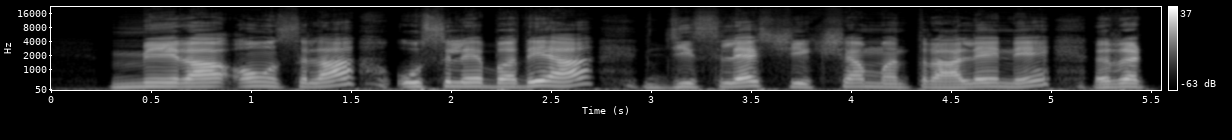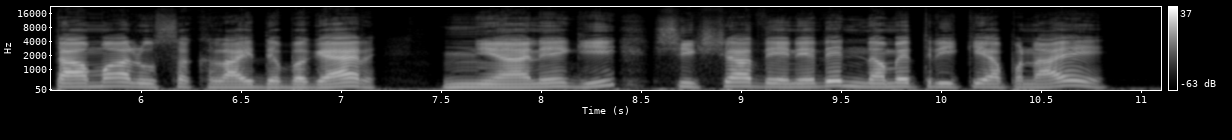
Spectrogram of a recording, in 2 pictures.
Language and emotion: Dogri, happy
